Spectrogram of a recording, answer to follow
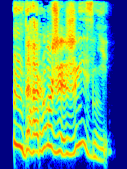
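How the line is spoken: Bitter chuckle. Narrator (Russian): Горько хохотнула я

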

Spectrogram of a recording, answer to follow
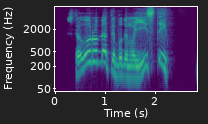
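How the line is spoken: Cheerful call. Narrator (Russian): веселым голосом позвал Горошко

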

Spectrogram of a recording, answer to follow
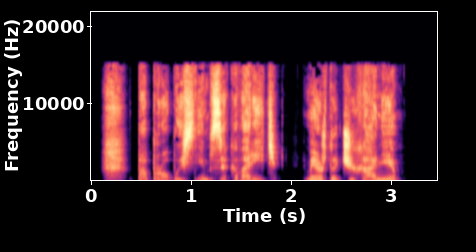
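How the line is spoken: Furtive whisper. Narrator (Russian): Пьеро украдкой шепнул Буратино

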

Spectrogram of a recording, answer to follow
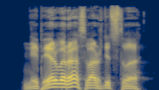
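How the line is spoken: Deep bass voice. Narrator (Russian): пробасил кто-то

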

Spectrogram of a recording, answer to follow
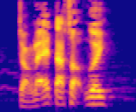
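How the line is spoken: Roaring. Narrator (Vietnamese): Xích Nguyên gầm lên

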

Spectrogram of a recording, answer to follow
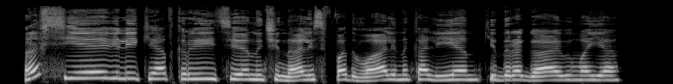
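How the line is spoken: Sarcastic laugh, professor. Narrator (Russian): Профессор саркастически засмеялся

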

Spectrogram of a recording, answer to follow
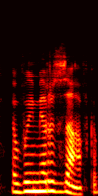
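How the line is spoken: Hissed through teeth. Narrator (Russian): процедил сквозь зубы

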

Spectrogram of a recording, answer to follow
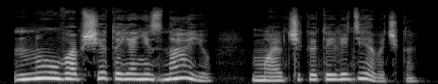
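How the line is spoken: Timid. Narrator (Russian): робко проговорила

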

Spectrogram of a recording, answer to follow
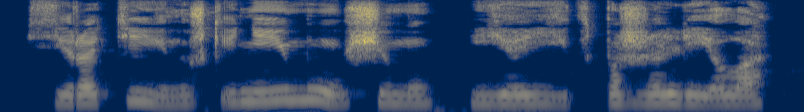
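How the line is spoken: Grumbling. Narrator (Russian): буркнул он

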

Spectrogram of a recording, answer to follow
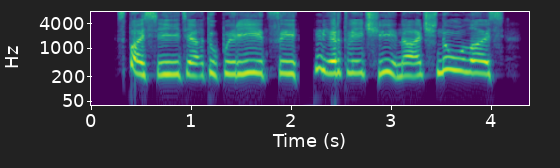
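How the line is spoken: Frantic roar. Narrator (Russian): взревел, как оглашенный грабитель

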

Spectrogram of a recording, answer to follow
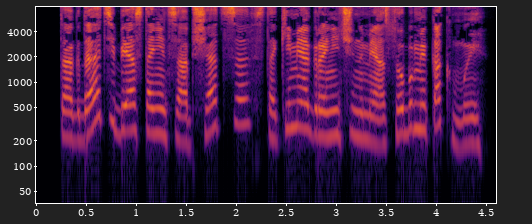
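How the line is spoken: Laughing. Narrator (Russian): засмеялась Теша

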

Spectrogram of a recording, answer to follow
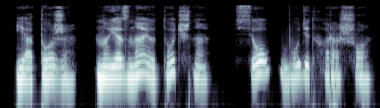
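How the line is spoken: Said quietly. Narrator (Russian): Сергей негромко сказал

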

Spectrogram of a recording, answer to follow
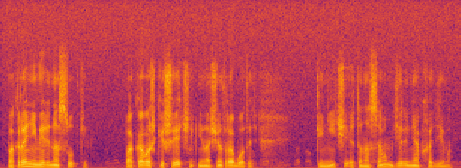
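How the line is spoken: Quiet. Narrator (Russian): тихо добавила Эмма

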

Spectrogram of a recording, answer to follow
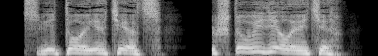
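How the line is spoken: Confused hoarse wheeze. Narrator (Russian): прохрипел, до конца не понимая происходящего

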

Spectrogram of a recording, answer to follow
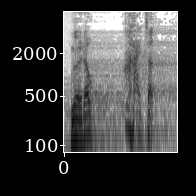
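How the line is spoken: Shouted through gritted teeth. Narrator (Vietnamese): Tướng lĩnh nghiến răng hét lên một tiếng

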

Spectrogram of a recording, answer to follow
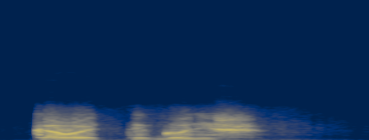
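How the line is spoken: Sad deep bass voice. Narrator (Russian): грустно пробасил Дронов

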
